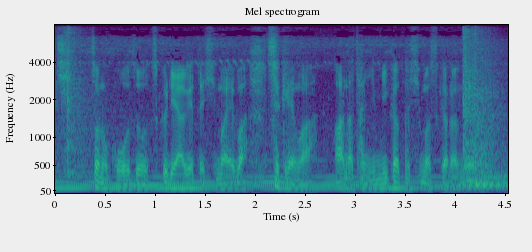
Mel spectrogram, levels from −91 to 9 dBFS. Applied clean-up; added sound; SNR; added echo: none; Slam; 10 dB; none.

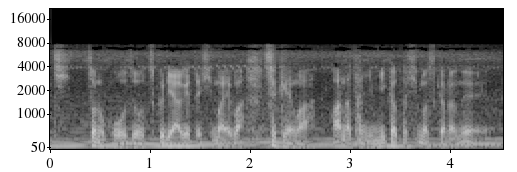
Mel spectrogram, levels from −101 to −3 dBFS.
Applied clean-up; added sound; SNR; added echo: none; none; none; none.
